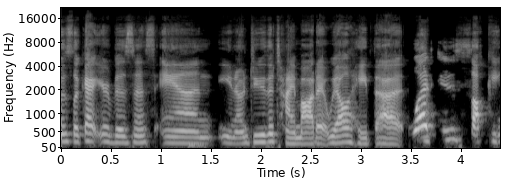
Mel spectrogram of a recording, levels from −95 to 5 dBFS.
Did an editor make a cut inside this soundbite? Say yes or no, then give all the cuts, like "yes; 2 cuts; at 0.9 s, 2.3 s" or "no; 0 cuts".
yes; 1 cut; at 3.4 s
